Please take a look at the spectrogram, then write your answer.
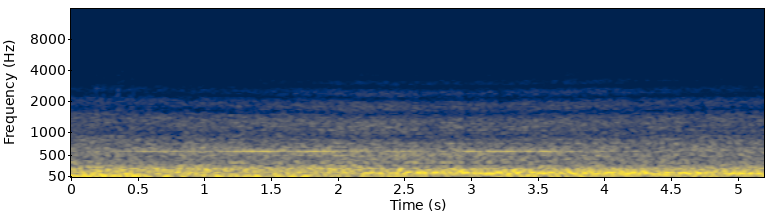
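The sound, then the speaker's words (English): A rocket carrying an Orion capsule launches from Florida, its solid rocket boosters roaring: a loud, steady, rumbling thunder heavy in the low end that fills the whole stretch without letting up. No voices are heard. “And then they turn on those big solid rocket boosters.”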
